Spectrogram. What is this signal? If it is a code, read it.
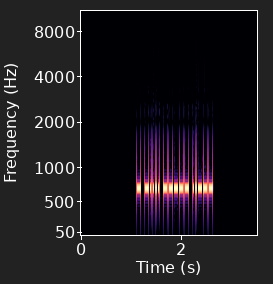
Morse code, heard as a keyed tone, about 44 wpm, 700 Hz. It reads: T602
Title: Numbers - Contest Style - 4-Digit 45wpm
